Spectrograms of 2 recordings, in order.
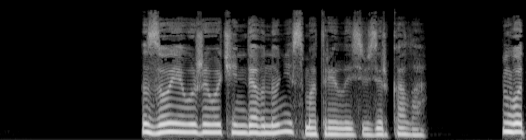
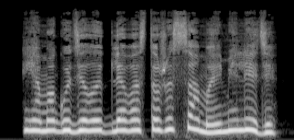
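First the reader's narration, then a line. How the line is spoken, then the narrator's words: Terrified girl babbling. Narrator (Russian): лепетала насмерть перепуганная девчонка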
